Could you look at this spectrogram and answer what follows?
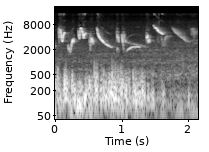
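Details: Yellow-fronted canary song as a training recording for other birds: clear bright chirps, then long descending whistled sweeps, loud and close over a murmur of low background noise.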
